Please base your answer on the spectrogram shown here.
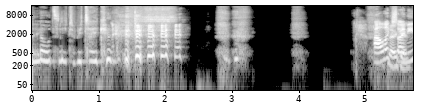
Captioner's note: Rover laughs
